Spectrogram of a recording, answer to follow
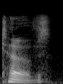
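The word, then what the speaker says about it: toves: how to pronounce slyy toes the eye in slyy is long as in R and Toes is pronounced as to rhyme with Groves again the first o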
